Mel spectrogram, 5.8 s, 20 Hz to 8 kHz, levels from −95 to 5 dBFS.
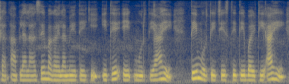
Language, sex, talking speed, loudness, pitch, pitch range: Awadhi, female, 155 wpm, -16 LUFS, 170 Hz, 165-195 Hz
